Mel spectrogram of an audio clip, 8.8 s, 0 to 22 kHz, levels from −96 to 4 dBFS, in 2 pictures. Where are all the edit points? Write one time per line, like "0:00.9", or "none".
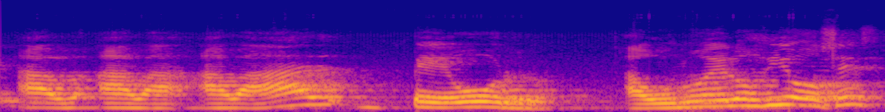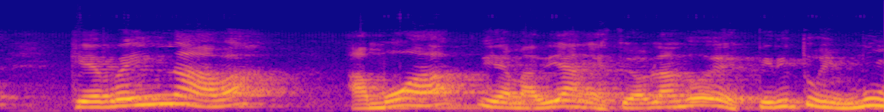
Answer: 0:04.7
